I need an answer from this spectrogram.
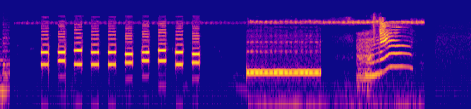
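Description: About ten quick phone-keypad beeps, roughly three a second, then a steady phone tone lasting over a second, then a cat's single meow that rises and then falls in pitch. A thin high whine runs under the beeps and the tone.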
